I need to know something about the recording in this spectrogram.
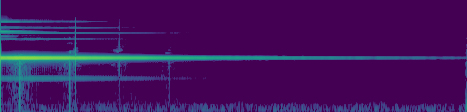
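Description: A single bright ding sound effect for an animated 'Like' button: one high bell-like tone that rings out and fades away over about a second and a half.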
